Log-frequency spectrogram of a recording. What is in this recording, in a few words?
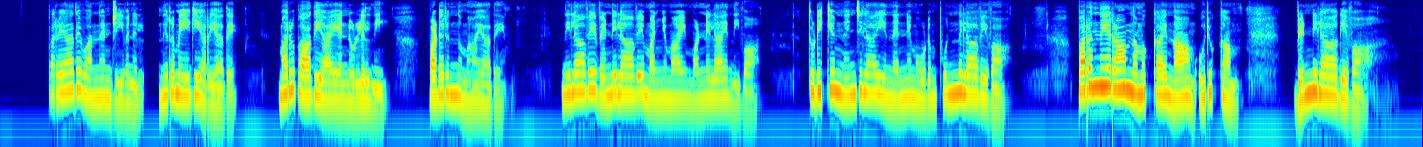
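Malayalam, General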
